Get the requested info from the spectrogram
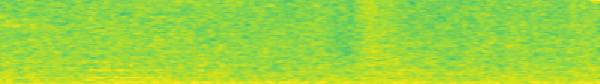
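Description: Steady background noise: an even hiss with a low hum and uneven low rumbles under it.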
